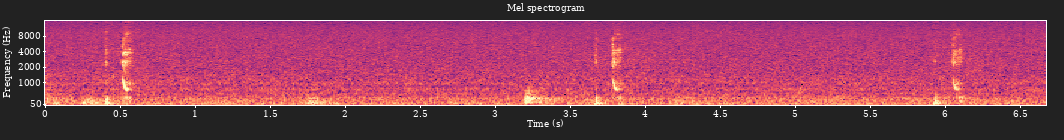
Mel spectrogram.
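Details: Puppy hiccups: soft, brief, jerky hiccup sounds in small pairs several seconds apart over steady background hiss.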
